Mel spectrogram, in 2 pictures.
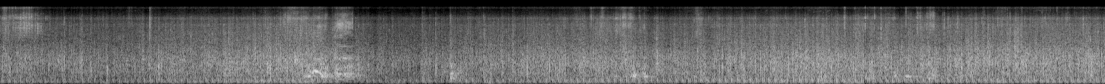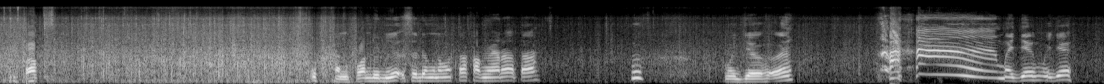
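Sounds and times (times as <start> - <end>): steady rain hissing: 0.0 - 22.0.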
